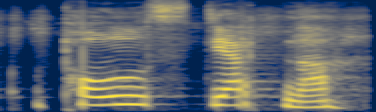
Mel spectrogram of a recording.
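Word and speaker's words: Pólstjarna: So Polstjarna. So Polstjarna. Stjarna. So yes, Stjarna is star. If you didn't roll your R and you wanted to say it without rolling your R, I would say Polstjarna.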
